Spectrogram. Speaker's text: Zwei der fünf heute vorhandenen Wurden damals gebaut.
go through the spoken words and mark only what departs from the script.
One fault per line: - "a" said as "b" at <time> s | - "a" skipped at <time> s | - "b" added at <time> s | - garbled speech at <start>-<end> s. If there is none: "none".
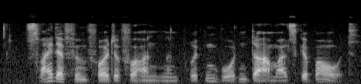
- "Brücken" added at 1.8 s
